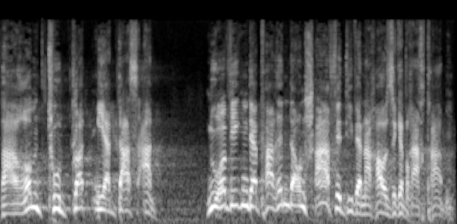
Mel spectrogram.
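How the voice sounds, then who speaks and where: A man's voice: high voice, sing-song, normal speed, creaky, a bit bright, long reverb tail, heavily acted. An actor playing an aggrieved, grumpy, embittered king in a radio play, grumbling and commanding. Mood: weary, dreading.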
